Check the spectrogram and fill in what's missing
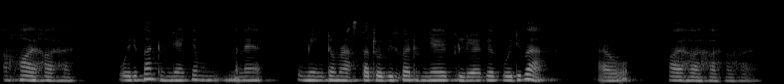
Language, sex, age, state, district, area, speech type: Assamese, female, 30-45, Assam, Charaideo, urban, spontaneous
